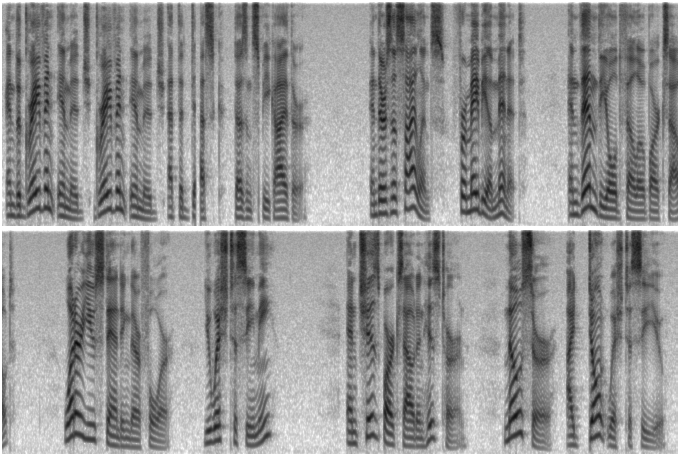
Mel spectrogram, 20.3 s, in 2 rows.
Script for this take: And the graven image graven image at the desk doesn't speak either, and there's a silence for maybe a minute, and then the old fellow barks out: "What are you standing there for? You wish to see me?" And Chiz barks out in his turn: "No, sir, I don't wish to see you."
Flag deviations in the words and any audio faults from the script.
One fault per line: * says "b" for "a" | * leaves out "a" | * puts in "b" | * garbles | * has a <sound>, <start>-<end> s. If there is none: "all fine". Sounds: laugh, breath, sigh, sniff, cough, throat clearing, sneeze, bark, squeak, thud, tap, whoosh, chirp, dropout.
* has a dropout, 2.9-3.0 s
